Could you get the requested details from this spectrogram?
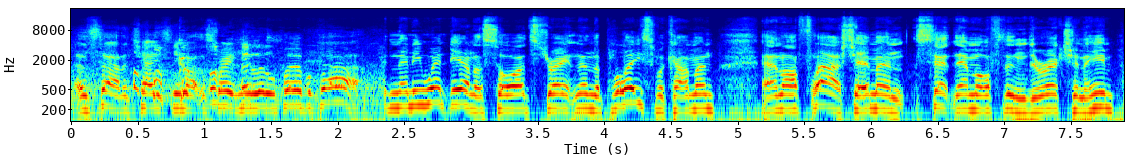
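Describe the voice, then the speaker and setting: A man's voice: high voice, fast. A man with a broad Australian accent telling a casual, matey anecdote as an eyewitness in a live interview. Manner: laid-back, colloquial, matey. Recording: faint outdoor street noise.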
